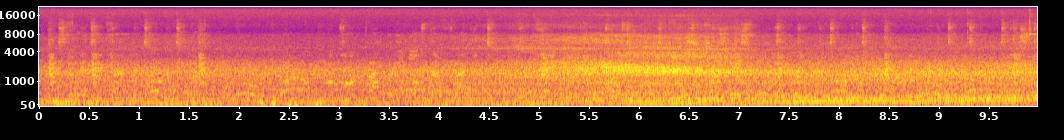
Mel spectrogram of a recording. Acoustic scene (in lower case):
street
